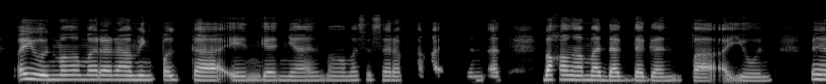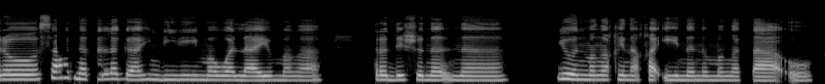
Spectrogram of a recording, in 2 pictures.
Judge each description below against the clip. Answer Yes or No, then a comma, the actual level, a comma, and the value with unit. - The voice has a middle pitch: No, high, 205 Hz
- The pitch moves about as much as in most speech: No, narrow, 2.2 semitones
